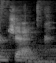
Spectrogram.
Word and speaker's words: Jank: And so really quick, do you pronounce it Chank or Jank? Jank. Okay, is that the correct way to do it? Yeah, like with a J.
